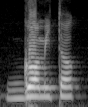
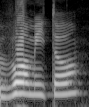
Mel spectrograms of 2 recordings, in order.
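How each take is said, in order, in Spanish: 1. La palabra empieza con un sonido G. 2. La palabra empieza con un sonido V. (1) "muchos dicen gómito con G" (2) "en vez de vómito"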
